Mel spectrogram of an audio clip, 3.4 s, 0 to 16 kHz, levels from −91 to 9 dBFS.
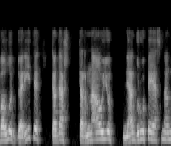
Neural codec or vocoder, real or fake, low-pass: none; real; 7.2 kHz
